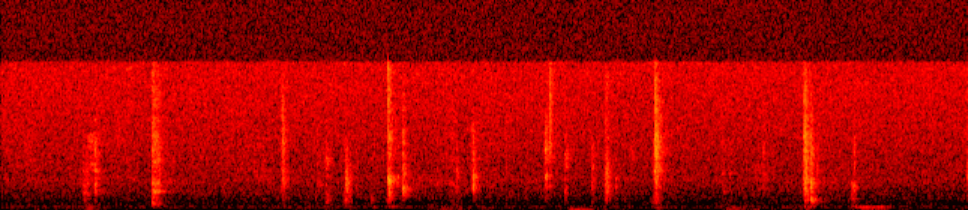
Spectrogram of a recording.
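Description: Near silence: faint room tone with a few scattered, irregular soft clicks and taps.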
